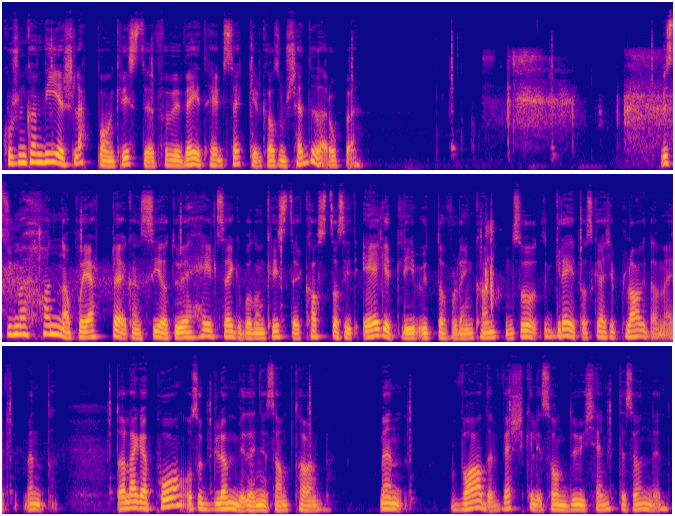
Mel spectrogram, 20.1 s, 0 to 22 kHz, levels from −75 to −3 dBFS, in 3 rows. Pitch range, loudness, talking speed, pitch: 115-145 Hz, -19 LUFS, 200 wpm, 130 Hz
